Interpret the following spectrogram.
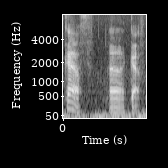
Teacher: Pangkal lidah, dia bukan pangkal dalam, pangkal lidah, huruf kaf. Perasan dia akan bunyi keluar, dia dekat dengan lidah yang kat dalam tu.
